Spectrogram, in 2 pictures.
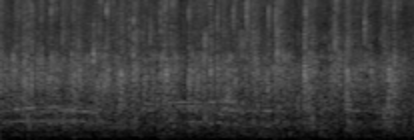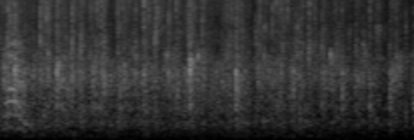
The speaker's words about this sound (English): So, all our performers have been brilliant. So please, can we give them a huge round of applause?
